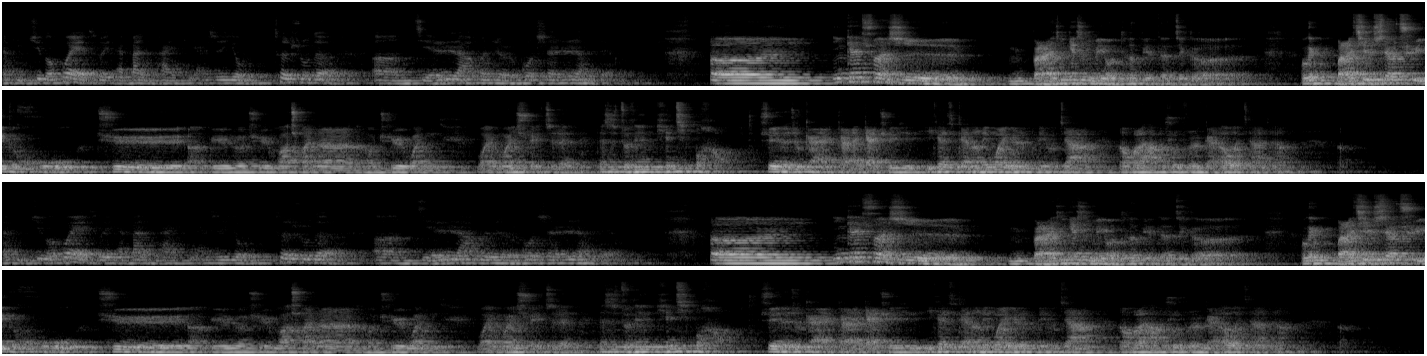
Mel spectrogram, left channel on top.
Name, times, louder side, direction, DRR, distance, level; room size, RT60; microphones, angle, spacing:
voice 1, 0.0-3.4 3.7-6.3 22.1-22.2 22.6-22.7, equal, 80° left, 2 dB, 0.6 m, -37 dB
voice 2, 6.6-9.7 10.1-21.5 21.8-27.6, left 1 dB, 20° left, 0 dB, 0.4 m, -30 dB
4.6 x 2.7 x 2.4 m, 1.2 s
head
